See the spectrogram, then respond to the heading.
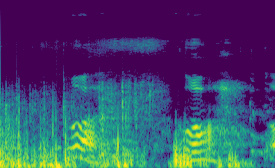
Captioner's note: groans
